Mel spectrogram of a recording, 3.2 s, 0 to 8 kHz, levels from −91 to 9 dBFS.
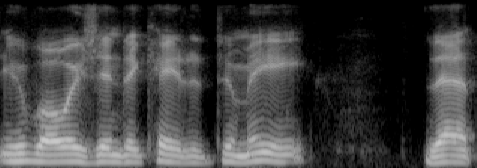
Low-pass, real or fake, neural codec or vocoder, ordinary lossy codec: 7.2 kHz; real; none; Opus, 64 kbps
